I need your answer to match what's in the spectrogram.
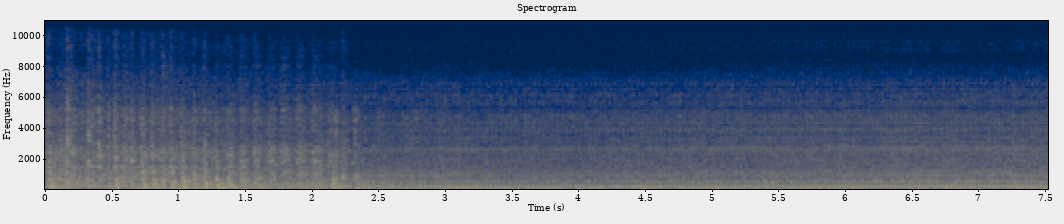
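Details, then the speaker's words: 1086 diesel tractor after injection pump work: at wide open throttle it fires harshly for three or four seconds, skipping and stumbling, then dies as if fuel shut off; owner suspects pump out of time or insufficient fuel. "what it's doing is wide open throttle it'll crank up for like three or four seconds i'll show you in a minute it sounds like it's skipping and it's like you just shut the fuel back off"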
